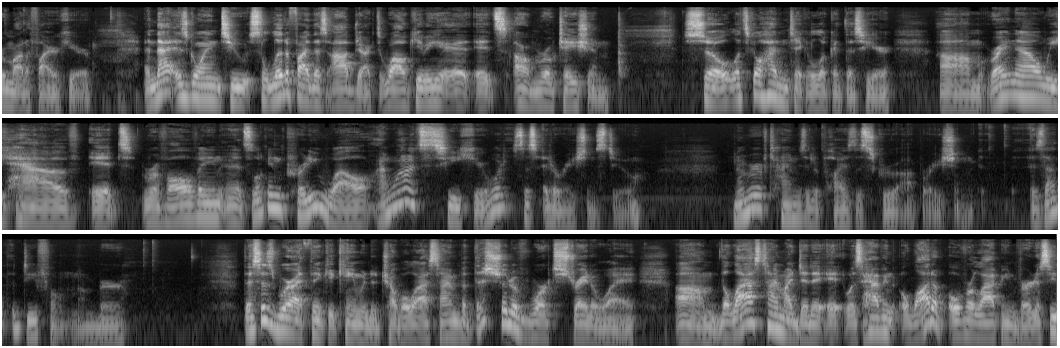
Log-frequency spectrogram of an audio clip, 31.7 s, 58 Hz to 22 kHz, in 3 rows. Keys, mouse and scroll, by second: 1.5 middle click, 2.7-3.2 scroll up 2, 3.6 middle click, 6.4 scroll down 1, 6.7-13.2 middle drag, 18.7-20.0 drag, 20.4 click, 20.8-22.6 right drag, 27.5-29.0 middle drag.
